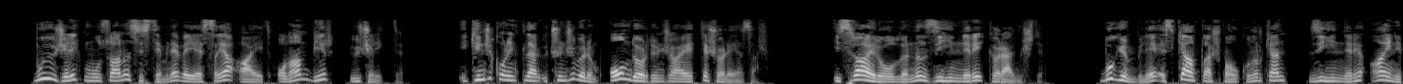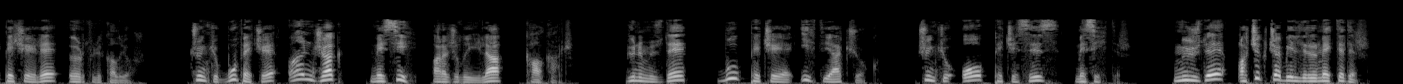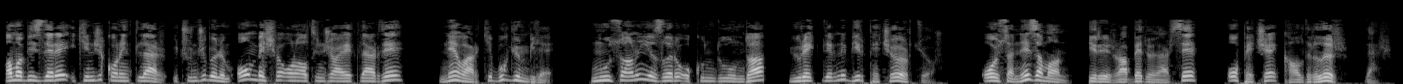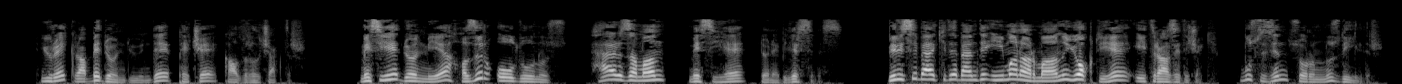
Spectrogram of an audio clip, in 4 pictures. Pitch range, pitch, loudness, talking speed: 125-190 Hz, 155 Hz, -22 LUFS, 120 wpm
